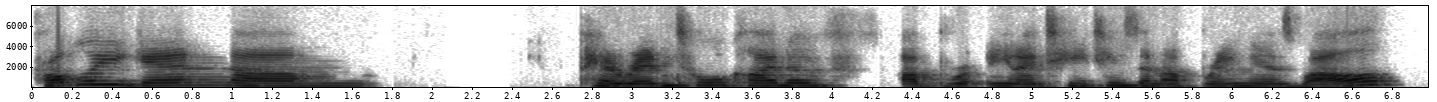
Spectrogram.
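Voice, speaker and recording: A woman's voice: a little high, steady tone, a little slow. A young Australian woman answering interview questions in a casual, rambling way, with lots of fillers and restarts. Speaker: interview guest. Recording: slightly dull lo-fi sound.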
